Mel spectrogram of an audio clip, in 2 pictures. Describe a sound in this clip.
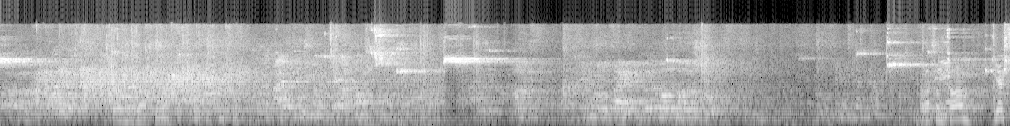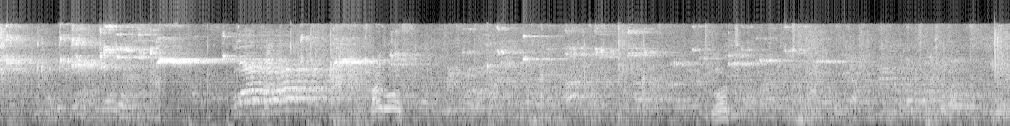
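Children's shoes squeak sharply on a hall floor.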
